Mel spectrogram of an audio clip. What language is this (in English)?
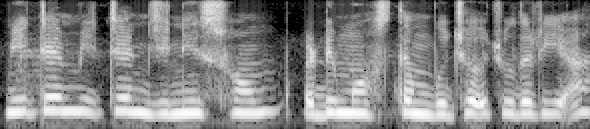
Santali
